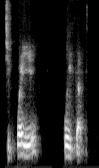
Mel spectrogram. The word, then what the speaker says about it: Chicueyicuicatl: En náhuatl se pronuncia, es muy fácil, es Chicueye Cuicat.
